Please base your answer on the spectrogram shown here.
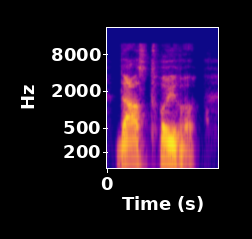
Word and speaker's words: Daas: I have to say it with a strong Ashkanazic accent. Dasa, that is the only way to pronounce it.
